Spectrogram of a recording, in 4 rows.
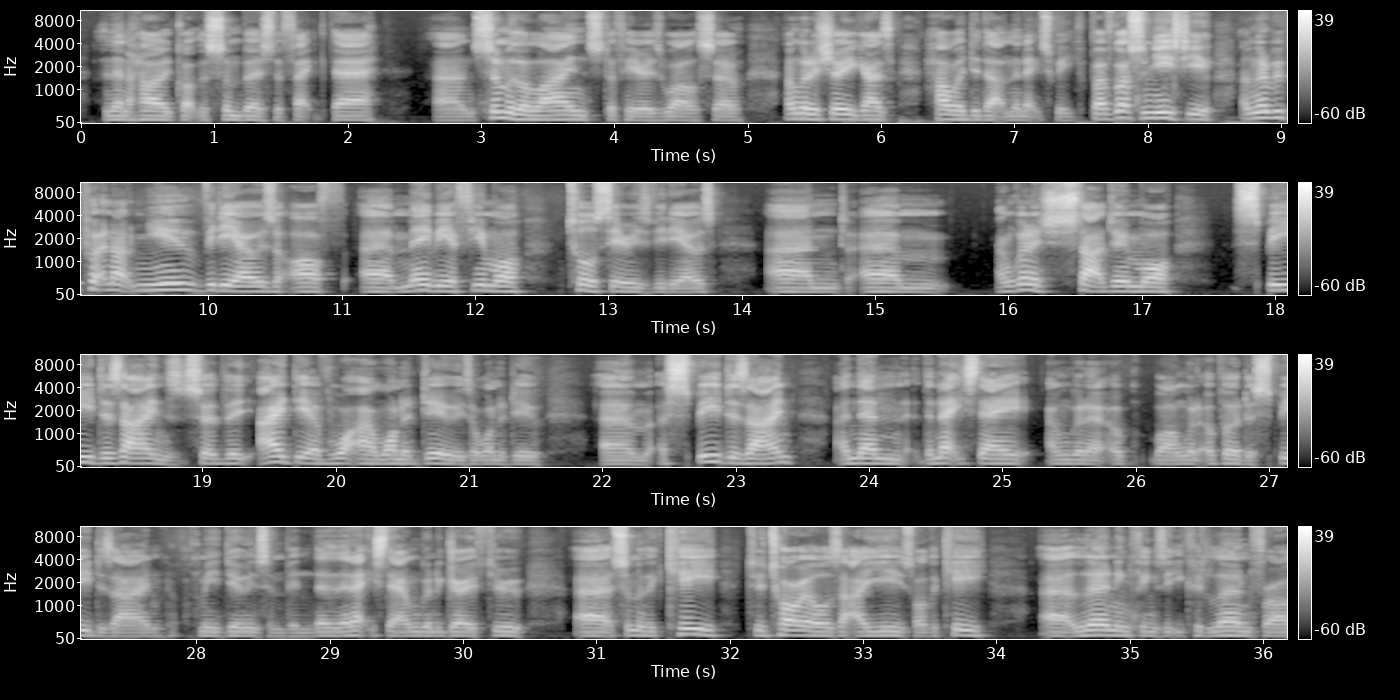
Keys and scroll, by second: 6.1 super+0.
